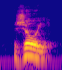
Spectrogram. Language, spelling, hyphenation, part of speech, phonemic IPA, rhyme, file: Dutch, zooi, zooi, noun, /zoːi̯/, -oːi̯, Nl-zooi.ogg
- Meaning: 1. mess, chaos 2. things, a huge quantity of stuff 3. something boiled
